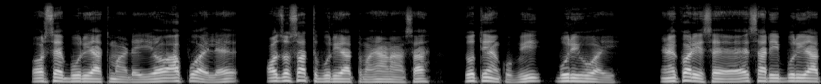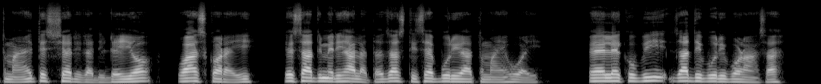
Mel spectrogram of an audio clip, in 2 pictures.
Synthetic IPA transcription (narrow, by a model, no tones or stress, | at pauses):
ɔɾsɛbʊɾiaːt̪maɖeːɪjɔaːpuaːɪlɛ | ɔd͡zɔsat̪bʊɾiaːt̪maɛaːɽ̃asa | d͡zot̪ɪ̃ãːkubʱibʊɾiɦʊaːi | ɪɽ̃ɛkɔɾijɛsɛsaːɾibʊɾiaːt̪maɛt̪eːsʃɐɾiːɾad̪iɖeːɪjɔ | ʋaːskɔɾaːi | t̪eːsaːd̪miɾiɦaːlət̪d͡zast̪isɛbʊɾiaːt̪maɛɦʊaːi | pɛːlɛkubʱid͡zaːd̪ibʊɾibɔɽ̃aːsa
